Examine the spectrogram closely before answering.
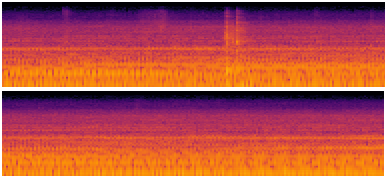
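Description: Steady low machine hum made of several steady pitches, with one brief knock about two seconds in.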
